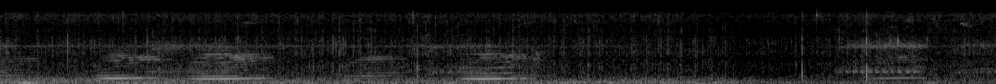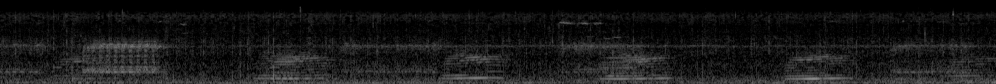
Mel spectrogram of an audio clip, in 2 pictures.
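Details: A frog chorus sounds through steady rain. Short, deep, droning notes alternate with rasping, rapidly pulsed calls at a higher pitch, with many callers answering one another throughout.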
